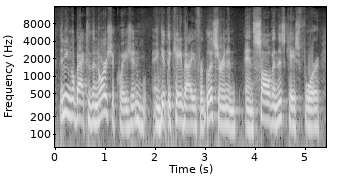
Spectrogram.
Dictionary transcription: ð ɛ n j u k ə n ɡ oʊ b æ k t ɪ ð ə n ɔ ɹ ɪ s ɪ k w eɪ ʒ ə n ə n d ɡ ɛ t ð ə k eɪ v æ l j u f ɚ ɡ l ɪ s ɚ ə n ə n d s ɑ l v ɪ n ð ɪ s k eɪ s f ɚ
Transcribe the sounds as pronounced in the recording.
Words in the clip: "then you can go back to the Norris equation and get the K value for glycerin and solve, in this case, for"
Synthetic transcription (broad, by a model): ð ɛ n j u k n ɡ oʊ b æ k t ɪ ð ə n ɔ ɹ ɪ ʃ ɪ k w eɪ ʒ ə n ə n ɡ ɛ t ð ə k eɪ v æ l j u f ɚ ɡ l ɪ s ɚ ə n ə n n s ɑ l v ɪ n ð ɪ s k eɪ s f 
